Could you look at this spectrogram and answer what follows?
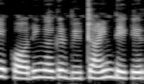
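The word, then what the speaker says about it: butyne: ऑफ ब्यूटीन, that is ब्यूटाइन। ब्यूटाइन का आपको जानना है, ब्यूटीन मैंने मेंशन कर दिया, एक्चुअली ब्यूटाइन है, प्रोनाउंसिएशन के अकॉर्डिंग ब्यूटाइन है।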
